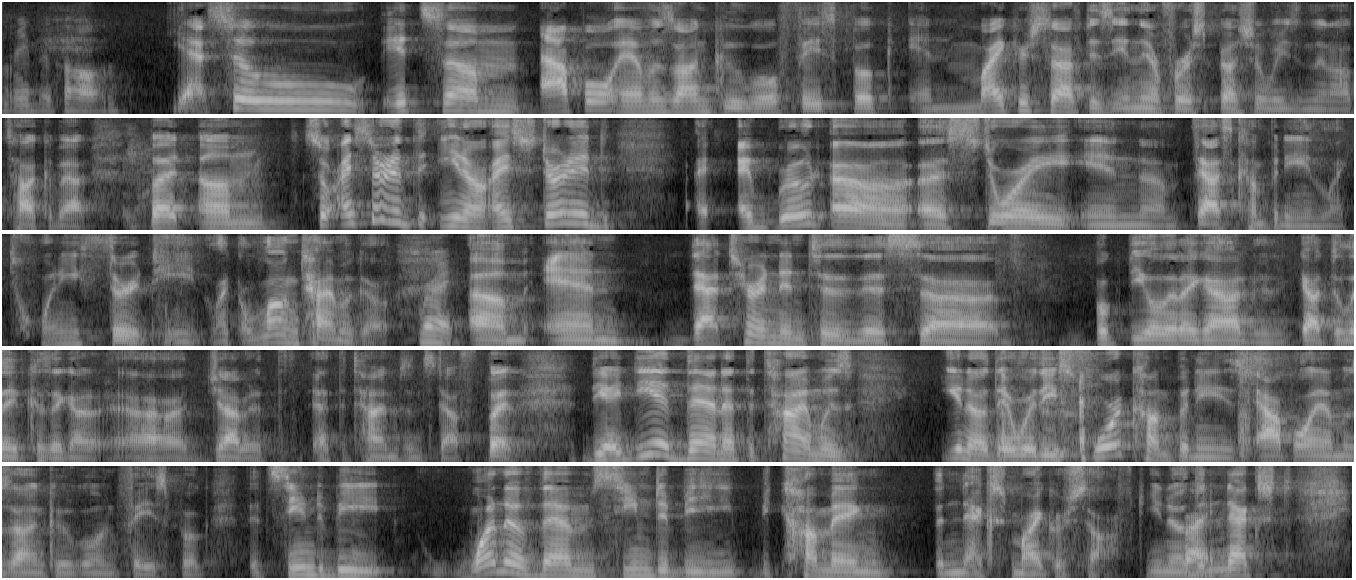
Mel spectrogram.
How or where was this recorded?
live audience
